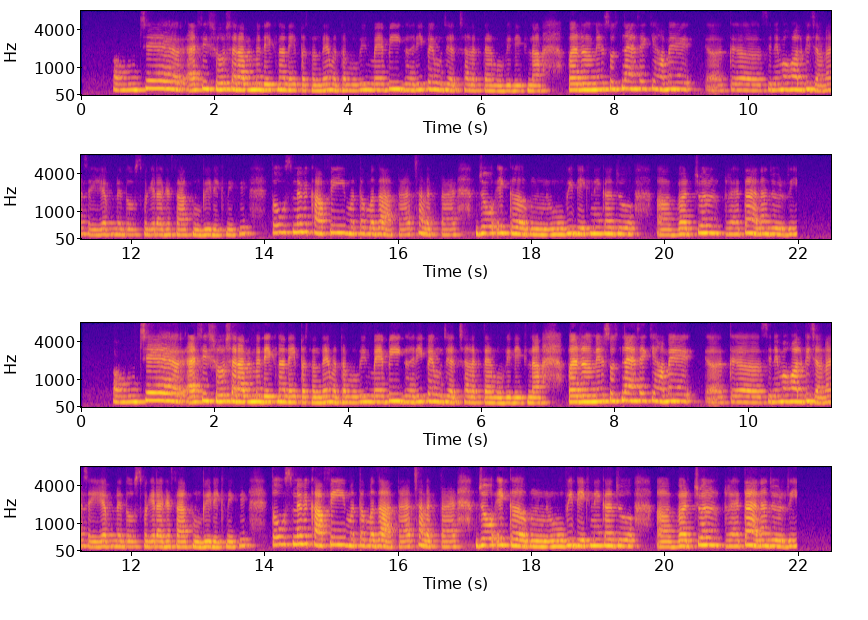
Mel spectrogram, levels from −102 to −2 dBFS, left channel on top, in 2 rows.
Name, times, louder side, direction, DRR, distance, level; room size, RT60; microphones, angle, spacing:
voice 1, 0.5-22.0, right 2 dB, 65° right, 1.0 m, -19 dB
head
